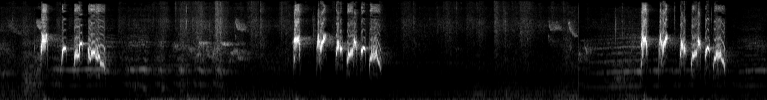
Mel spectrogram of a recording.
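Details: Red-whiskered bulbul male, singing to spark song in other bulbuls, delivers three energetic phrases of clipped, falling warbles, each of five or six notes, separated by quiet gaps with faint chirps.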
